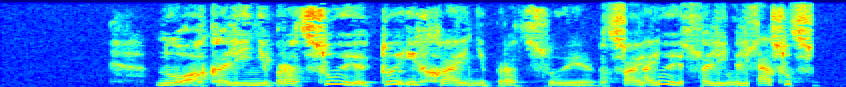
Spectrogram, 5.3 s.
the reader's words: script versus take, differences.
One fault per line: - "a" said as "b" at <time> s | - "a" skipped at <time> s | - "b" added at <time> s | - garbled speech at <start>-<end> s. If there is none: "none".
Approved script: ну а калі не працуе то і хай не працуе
- garbled speech at 3.7-5.1 s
